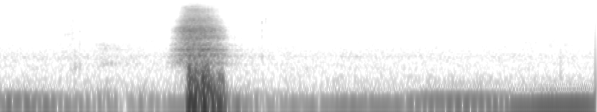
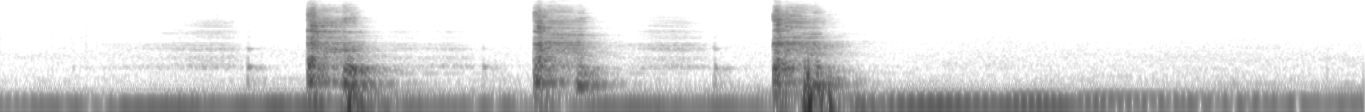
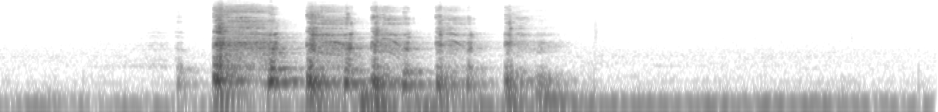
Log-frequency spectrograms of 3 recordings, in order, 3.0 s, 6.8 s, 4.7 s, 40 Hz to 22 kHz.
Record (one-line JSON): {"exhalation_length": "3.0 s", "exhalation_amplitude": 5242, "exhalation_signal_mean_std_ratio": 0.4, "three_cough_length": "6.8 s", "three_cough_amplitude": 6918, "three_cough_signal_mean_std_ratio": 0.59, "cough_length": "4.7 s", "cough_amplitude": 5295, "cough_signal_mean_std_ratio": 0.48, "survey_phase": "alpha (2021-03-01 to 2021-08-12)", "age": "18-44", "gender": "Male", "wearing_mask": "No", "symptom_cough_any": true, "symptom_fatigue": true, "symptom_headache": true, "symptom_loss_of_taste": true, "symptom_onset": "3 days", "smoker_status": "Never smoked", "respiratory_condition_asthma": false, "respiratory_condition_other": false, "recruitment_source": "Test and Trace", "submission_delay": "2 days", "covid_test_result": "Positive", "covid_test_method": "RT-qPCR", "covid_ct_value": 18.4, "covid_ct_gene": "ORF1ab gene", "covid_ct_mean": 18.5, "covid_viral_load": "850000 copies/ml", "covid_viral_load_category": "Low viral load (10K-1M copies/ml)"}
